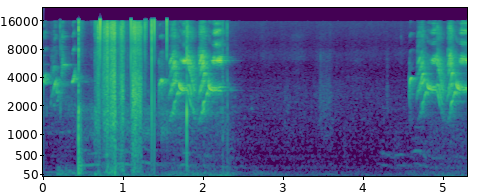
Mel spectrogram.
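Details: European goldfinch, a Moroccan champion singer, giving short bursts of bright twittering song at about two seconds and again near the end, after a loud burst of clattering broadband noise at the start and a silent gap.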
